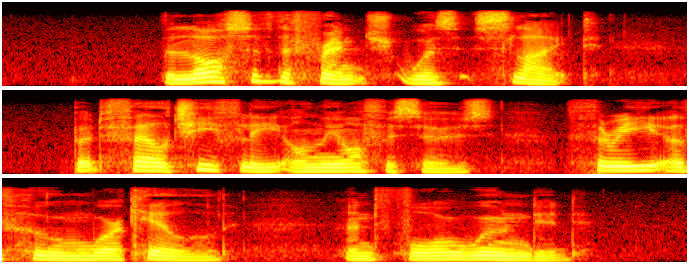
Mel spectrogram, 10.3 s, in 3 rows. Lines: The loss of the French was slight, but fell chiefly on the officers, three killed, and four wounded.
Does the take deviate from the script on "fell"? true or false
false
